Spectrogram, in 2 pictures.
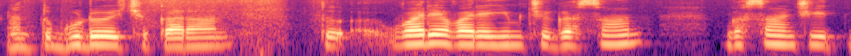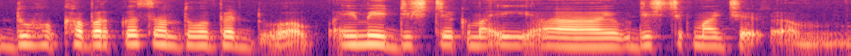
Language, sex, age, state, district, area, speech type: Kashmiri, female, 45-60, Jammu and Kashmir, Baramulla, rural, spontaneous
